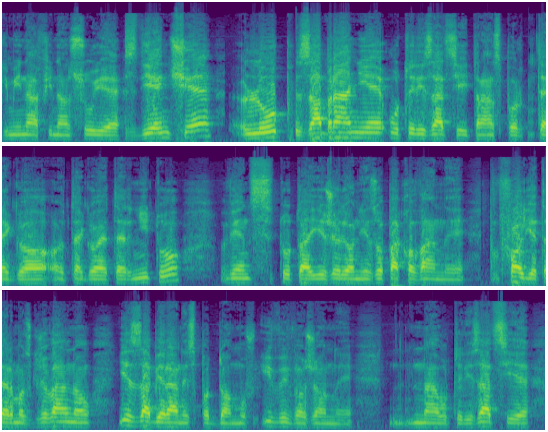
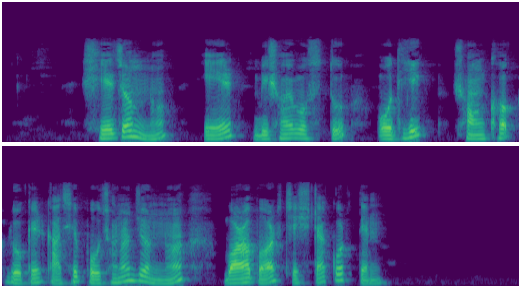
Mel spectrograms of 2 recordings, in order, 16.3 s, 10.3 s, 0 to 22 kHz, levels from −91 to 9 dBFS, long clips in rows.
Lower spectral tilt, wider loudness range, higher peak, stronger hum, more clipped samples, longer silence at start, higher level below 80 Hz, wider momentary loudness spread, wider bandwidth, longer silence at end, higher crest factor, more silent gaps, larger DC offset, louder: second, -2.5 dB/octave vs -7 dB/octave; first, 5 LU vs 2 LU; about the same, 0 dBFS vs -2 dBFS; neither; first, 0.4% vs under 0.1%; second, 0 s vs 0.8 s; first, -42 dBFS vs -52 dBFS; about the same, 11 LU vs 12 LU; first, 16.5 kHz vs 7.6 kHz; second, 0 s vs 1.4 s; second, 10 dB vs 22 dB; neither; neither; first, -10 LUFS vs -24 LUFS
